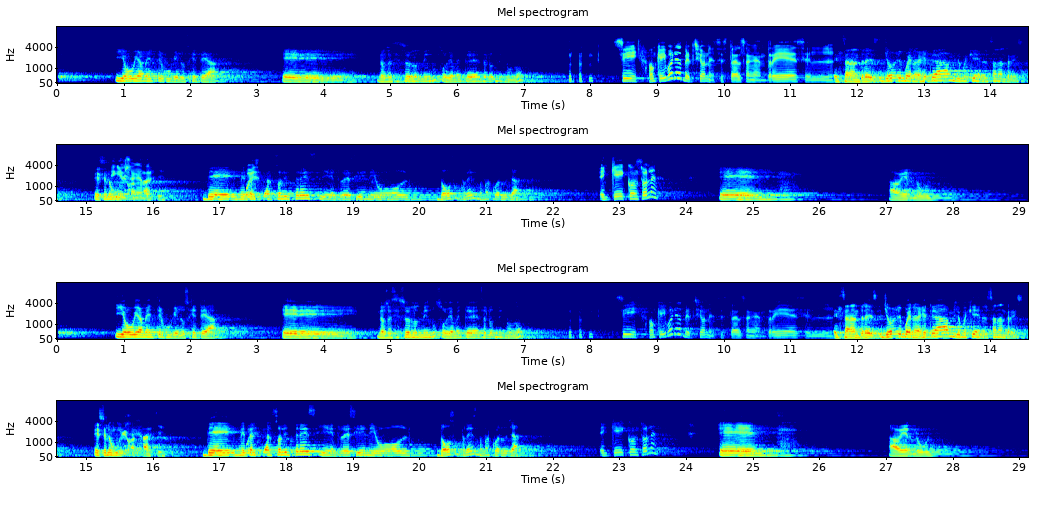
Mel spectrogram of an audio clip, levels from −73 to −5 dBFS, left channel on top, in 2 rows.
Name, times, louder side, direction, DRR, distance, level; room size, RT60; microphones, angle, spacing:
voice 1, 0.9-2.4 3.4-4.5 4.8-7.0 11.6-14.5 15.1-16.2 16.7-19.9 20.3-21.5 24.5-25.6 27.0-27.7, right 3 dB, 60° right, 10 dB, 0.9 m, -29 dB
voice 2, 8.4-11.7 15.4-16.0 17.4-17.6 22.7-23.6, left 6 dB, 75° left, 18 dB, 0.4 m, -36 dB
29.5 x 16.5 x 5.8 m, 2.6 s
head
